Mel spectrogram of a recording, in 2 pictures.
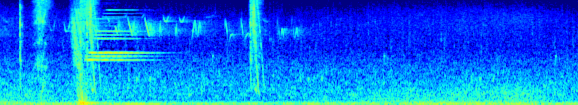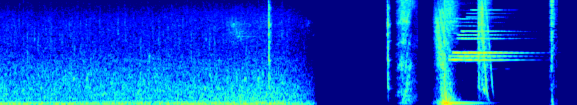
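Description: A game menu plays a bright chime.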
